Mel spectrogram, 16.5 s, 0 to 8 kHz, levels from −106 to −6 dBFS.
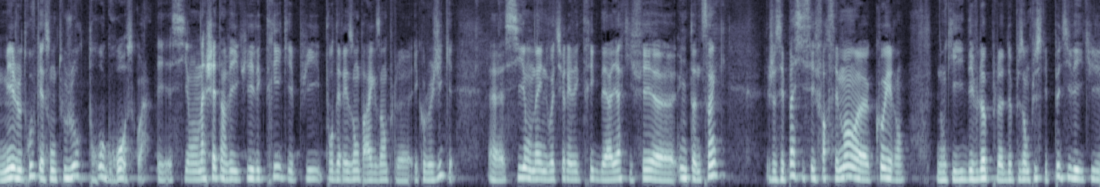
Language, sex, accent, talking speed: French, male, French, 210 wpm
